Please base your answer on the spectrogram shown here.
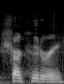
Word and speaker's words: charcuterie: jokes too so but it's it's sharp cuter e charcuterie yeah that was the best one always save the best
